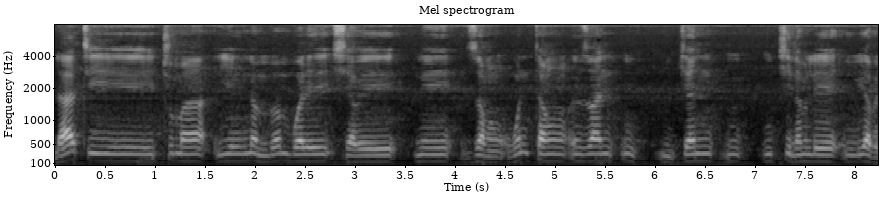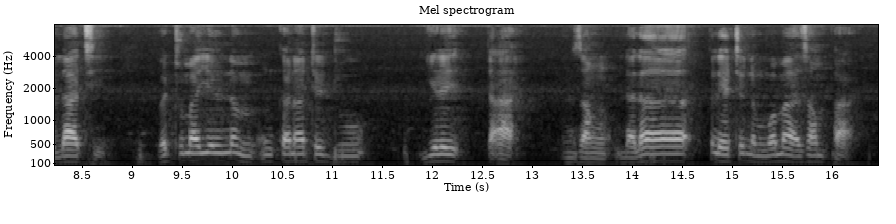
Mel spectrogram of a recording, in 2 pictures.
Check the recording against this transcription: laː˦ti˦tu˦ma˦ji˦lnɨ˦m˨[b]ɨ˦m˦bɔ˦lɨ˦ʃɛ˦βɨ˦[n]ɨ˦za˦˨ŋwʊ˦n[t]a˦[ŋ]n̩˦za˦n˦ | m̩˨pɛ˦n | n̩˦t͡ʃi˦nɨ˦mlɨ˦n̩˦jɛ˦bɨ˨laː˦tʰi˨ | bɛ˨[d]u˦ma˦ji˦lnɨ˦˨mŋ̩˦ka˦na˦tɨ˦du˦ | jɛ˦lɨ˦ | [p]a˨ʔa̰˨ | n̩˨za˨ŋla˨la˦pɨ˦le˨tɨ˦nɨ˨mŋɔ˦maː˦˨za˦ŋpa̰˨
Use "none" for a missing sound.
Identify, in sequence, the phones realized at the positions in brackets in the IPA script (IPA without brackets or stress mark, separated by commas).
b, n, t, ŋ, t, t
